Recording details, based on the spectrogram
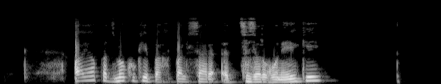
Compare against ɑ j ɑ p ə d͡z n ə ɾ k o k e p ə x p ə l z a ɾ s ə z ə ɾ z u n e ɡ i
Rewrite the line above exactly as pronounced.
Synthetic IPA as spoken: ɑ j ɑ p ə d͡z m ə k o k e p ə x p ə l s a ɾ t͡s ə z ə ɾ ɣ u n e ɡ i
